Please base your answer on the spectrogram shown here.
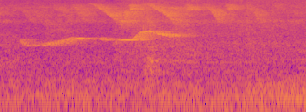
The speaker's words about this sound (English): I take comfort in the singing of the birds.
